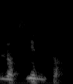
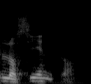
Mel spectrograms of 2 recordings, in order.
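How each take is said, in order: First: "lo siento" said up high and softer, a throwaway apology; a hollow "lo siento", raised high and hushed; mock apology. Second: "lo siento" dropped low, a dutiful apology; a low, curt "lo siento" meant to end the matter; dismissive apology. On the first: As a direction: toss off "lo siento" lightly and high. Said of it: "No basta con decir". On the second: Retold or imitated. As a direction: say "lo siento" low and short, as if it settles everything. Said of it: "no basta con decir".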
